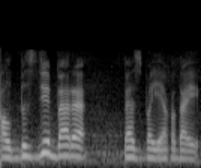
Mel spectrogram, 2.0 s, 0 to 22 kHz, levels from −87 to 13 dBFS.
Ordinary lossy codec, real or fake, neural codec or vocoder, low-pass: none; real; none; 7.2 kHz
